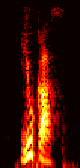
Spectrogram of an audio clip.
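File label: "юкас", Komi, male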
